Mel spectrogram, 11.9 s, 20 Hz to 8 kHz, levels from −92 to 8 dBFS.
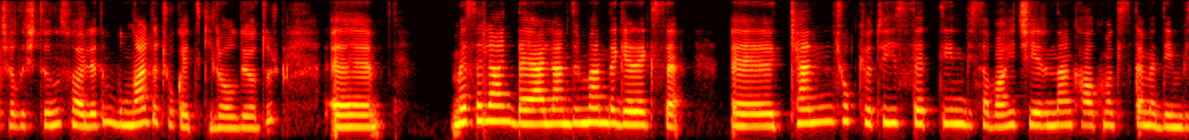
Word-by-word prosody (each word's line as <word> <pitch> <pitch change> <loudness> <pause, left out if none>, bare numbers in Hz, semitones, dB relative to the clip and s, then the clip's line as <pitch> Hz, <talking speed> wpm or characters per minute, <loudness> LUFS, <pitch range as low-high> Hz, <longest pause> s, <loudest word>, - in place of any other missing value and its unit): çalıştığını 235 +2 -5
söyledin. 245 +2 -1
Bunlar 250 +4 +2
da 300 - -2
çok 250 -3 -8
etkili 210 -1 -6
oluyordur. 200 - -4 0.5
Eee, 215 +1 +3 0.7
mesela, 295 +4 +4
hani, 310 -2 +2
değerlendirmen 270 +2 +4
de 275 - +2
gerekse, 250 -1 +1 0.5
eee, 225 0 +1
kendini 285 +3 +1
çok 315 0 -5
kötü 280 -2 -4
hissettiğin 270 -1 -2
bir - - -9
sabah, 225 -2 -2
hiç 245 +2 -5
yerinden 240 +1 0
kalkmak 240 -1 -5
istemediğin 220 -3 -3
bir 210 - -11
250 Hz, 125 wpm, -24 LUFS, 230-275 Hz, 0.7 s, mesela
